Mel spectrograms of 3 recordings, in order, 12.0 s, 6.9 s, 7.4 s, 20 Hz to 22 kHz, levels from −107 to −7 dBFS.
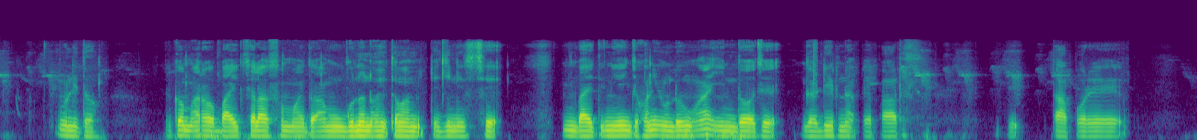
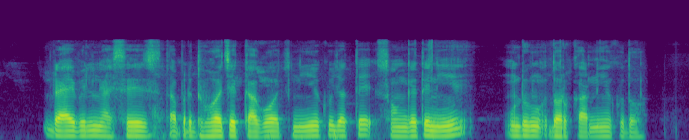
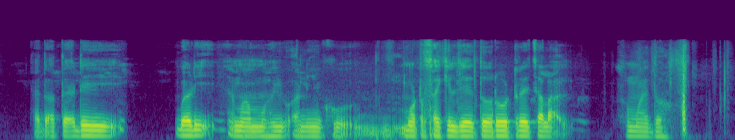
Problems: background sounds at intervals, background conversations at intervals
